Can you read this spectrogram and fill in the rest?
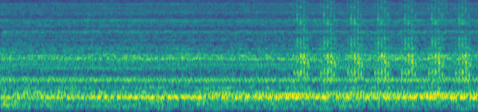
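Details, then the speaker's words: Direct petrol injectors on a workshop test bench running an automated flow test: a high-pitched rapid ticking buzz whose tone and rhythm change as the control sequence switches; normal injector firing. "and you will probably hear the different tone as it changes from one control sequence to another"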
